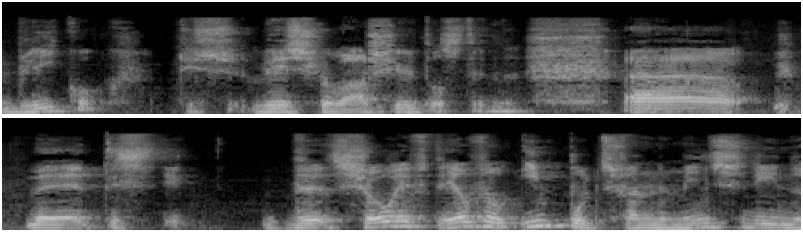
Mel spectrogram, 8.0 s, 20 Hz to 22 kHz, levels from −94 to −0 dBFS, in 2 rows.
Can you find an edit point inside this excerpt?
no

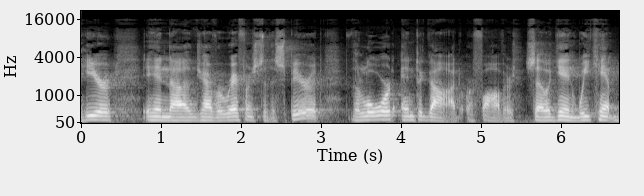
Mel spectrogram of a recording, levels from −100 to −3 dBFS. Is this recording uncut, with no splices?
no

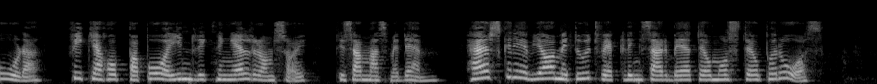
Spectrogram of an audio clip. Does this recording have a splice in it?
yes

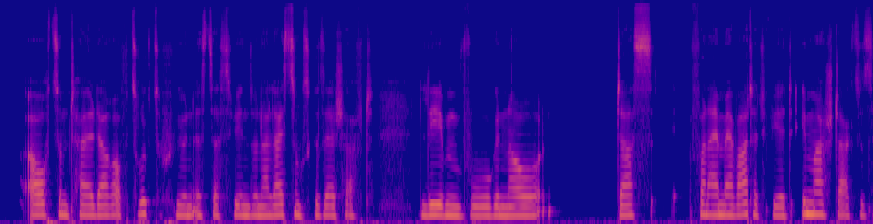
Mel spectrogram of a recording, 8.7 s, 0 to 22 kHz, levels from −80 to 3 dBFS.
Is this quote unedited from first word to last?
yes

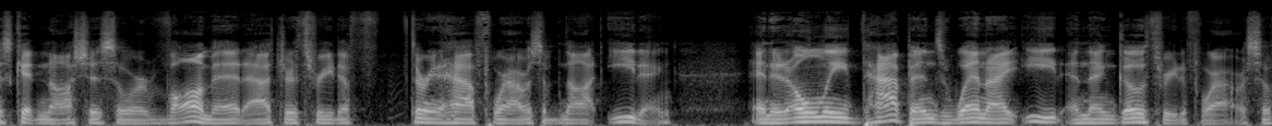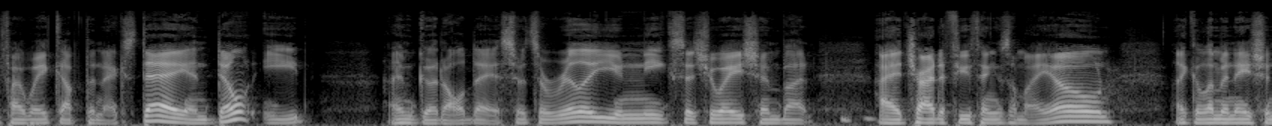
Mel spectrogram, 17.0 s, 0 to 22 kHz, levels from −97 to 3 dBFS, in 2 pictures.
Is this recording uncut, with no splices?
yes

